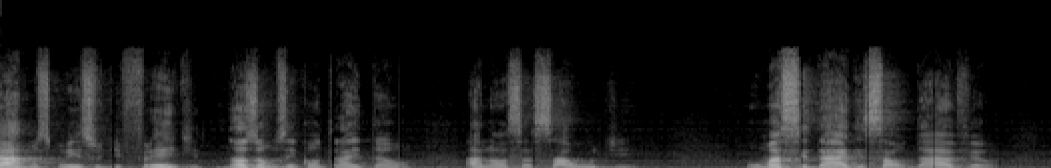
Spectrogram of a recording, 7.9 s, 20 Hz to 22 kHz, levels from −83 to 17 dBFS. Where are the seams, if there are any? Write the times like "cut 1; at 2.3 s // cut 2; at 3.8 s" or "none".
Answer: cut 1; at 1.5 s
